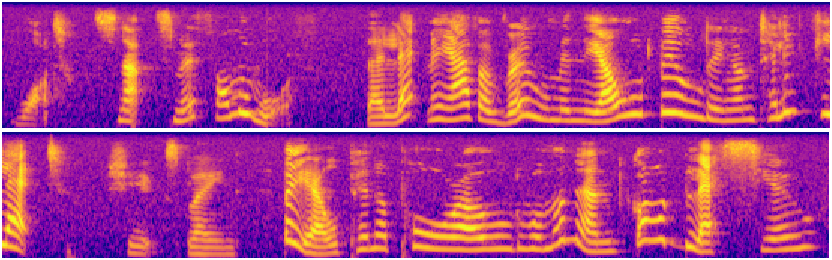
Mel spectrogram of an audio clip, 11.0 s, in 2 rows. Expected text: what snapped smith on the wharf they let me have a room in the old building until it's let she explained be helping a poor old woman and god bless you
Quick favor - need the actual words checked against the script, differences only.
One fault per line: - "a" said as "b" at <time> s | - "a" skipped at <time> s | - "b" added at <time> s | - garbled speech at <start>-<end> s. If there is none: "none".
none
